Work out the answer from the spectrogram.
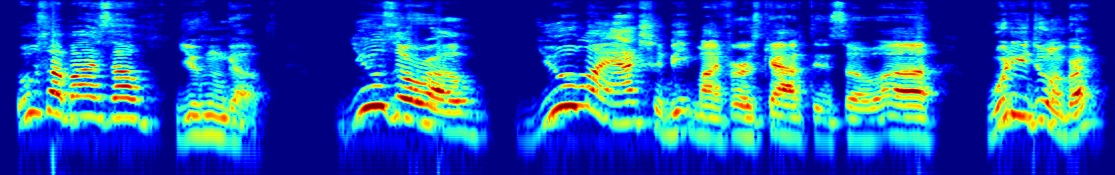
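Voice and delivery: high, loud mock taunt; hammed-up villain jeering; voicing Kuro. Kuro taunts Zoro on the slope, high loud mock voice.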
